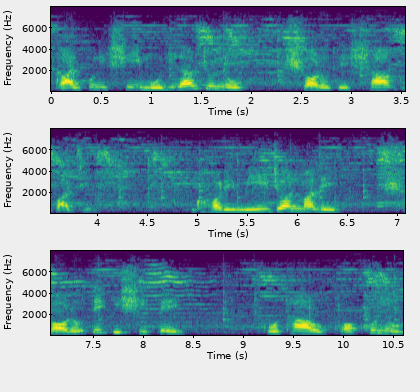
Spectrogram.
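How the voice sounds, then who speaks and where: A woman reciting a poem dramatically, in a measured, expressive way with deliberate pauses. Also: mid-range voice, lo-fi sound. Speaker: poetry reciter. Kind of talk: dramatic Bengali poetry recitation. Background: instrumental music.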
